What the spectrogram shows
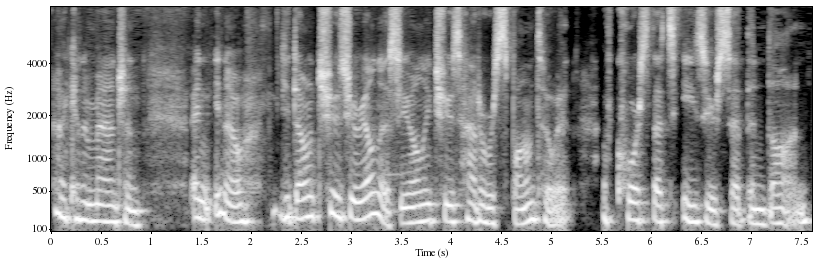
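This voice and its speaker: A woman's somewhat breathy, fairly low voice at a very even loudness. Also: ordinary pitch variation, moderate pace. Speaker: radio host and psychologist. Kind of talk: radio show interview. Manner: polished, warm and measured, professional radio-host delivery.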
